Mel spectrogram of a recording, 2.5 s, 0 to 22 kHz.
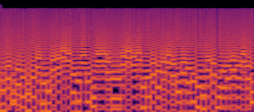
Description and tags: SCIAlrm 8 bit robot
8-bit similar sounds generated on Pro Tools from a sawtooth wave signal modulated with some plug-ins
8bit, beep, alarm, scifi, computer, alert, synth, robot, spaceship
